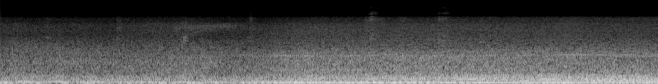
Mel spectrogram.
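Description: Road traffic noise with a vehicle engine's steady low hum, growing louder about halfway through.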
